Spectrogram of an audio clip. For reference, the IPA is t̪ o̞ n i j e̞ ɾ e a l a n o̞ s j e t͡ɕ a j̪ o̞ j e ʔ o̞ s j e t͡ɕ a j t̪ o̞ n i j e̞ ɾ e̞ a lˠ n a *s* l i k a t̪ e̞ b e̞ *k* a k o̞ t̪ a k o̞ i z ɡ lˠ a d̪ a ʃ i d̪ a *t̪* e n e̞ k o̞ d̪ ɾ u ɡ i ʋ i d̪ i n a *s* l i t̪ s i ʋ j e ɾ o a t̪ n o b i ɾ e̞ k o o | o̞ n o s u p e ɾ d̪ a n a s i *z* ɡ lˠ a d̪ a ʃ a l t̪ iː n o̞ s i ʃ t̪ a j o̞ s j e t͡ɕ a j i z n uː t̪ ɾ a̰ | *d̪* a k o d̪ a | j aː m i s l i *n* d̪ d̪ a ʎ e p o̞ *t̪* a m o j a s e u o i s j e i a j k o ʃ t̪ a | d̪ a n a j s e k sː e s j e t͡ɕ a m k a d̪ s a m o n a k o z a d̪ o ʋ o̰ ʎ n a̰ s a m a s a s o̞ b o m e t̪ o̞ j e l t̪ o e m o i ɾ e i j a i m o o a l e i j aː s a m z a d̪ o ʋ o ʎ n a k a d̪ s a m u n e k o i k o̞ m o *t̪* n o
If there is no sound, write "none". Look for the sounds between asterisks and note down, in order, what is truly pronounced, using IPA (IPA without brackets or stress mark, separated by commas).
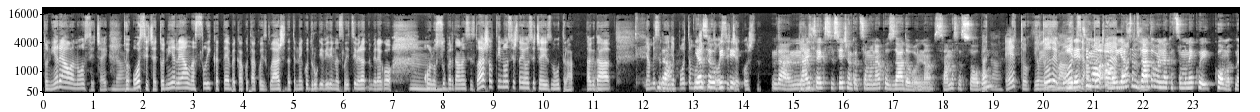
s, k, t̪, s, z, t̪, m, t̪, t̪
